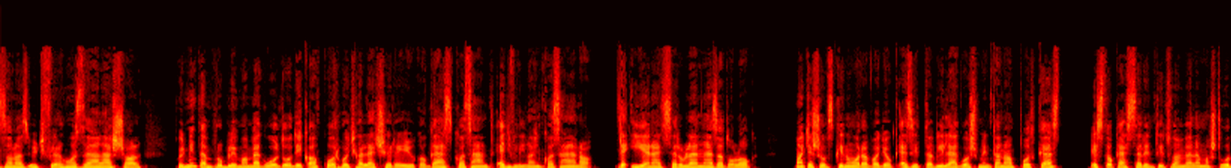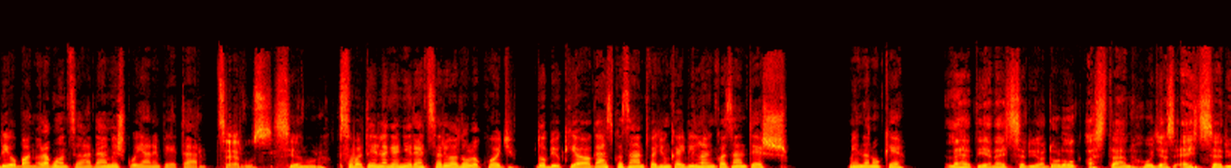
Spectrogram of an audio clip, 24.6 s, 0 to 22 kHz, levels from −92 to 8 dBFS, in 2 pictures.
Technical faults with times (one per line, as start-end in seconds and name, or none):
none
